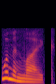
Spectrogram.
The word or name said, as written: womanlike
